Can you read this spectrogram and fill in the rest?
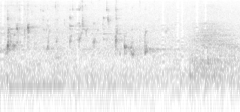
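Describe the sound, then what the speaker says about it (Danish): A coin is rinsed under water, giving a quiet patter of drips and splashes followed by a soft steady trickle of running water, faint and close. "Så den skylles i vand"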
